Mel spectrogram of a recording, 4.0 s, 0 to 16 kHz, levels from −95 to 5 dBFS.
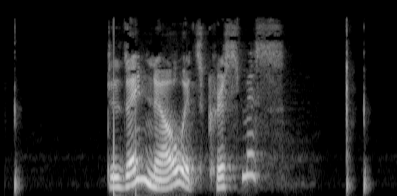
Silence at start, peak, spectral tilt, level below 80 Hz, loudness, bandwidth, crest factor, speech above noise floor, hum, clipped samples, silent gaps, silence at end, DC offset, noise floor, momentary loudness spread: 0.15 s; -2 dBFS; -5.5 dB/octave; -58 dBFS; -17 LUFS; 11.5 kHz; 18 dB; 67 dB; none; under 0.1%; none; 0.3 s; under 0.1%; -83 dBFS; 22 LU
